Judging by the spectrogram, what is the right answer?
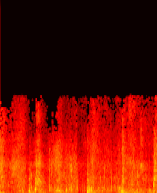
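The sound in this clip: Footsteps of someone walking toward a reception area, heading for the stairs: many quick, irregular steps that blend into a busy, noisy background, with no clear voices.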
